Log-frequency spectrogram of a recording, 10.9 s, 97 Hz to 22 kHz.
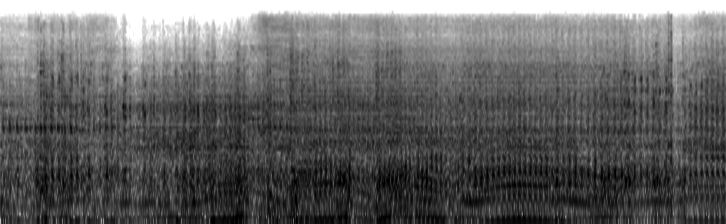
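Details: New V8 in a 1953 Ford project truck, first start after re-timing with number 1 verified at top, no coolant hooked up: loose, lumpy idle with slight rev wander but keeps running on its own; engine runs.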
